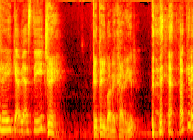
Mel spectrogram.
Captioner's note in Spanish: Risos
